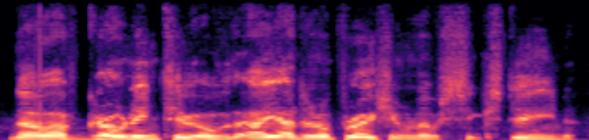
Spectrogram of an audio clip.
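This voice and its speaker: A middle-aged podcast host with no teeth, his lips folding over his gums as he articulates, banters in a wry, self-deprecating way. His voice is high-pitched and racing, there's no room sound, and the talk is casual and rambling.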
